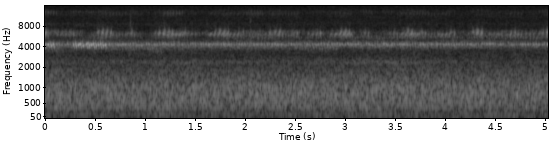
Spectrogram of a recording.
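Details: Crickets chirping at night: a steady, high, shimmering trill chorus runs throughout, with one louder, rapidly pulsed chirp burst standing out near the start.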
